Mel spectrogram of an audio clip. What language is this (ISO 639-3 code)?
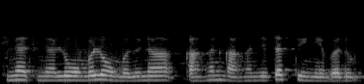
mni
